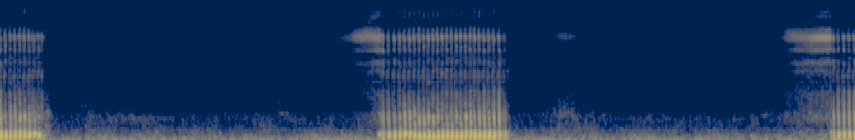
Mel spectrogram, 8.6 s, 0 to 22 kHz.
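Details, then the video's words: Bowser the dog asleep, December 21, 2019, snoring in a slow cycle: low rattling snores roughly every four seconds, each about a second long with a breathy hiss, separated by near-silent breathing. "Sleepy Snoring Face"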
